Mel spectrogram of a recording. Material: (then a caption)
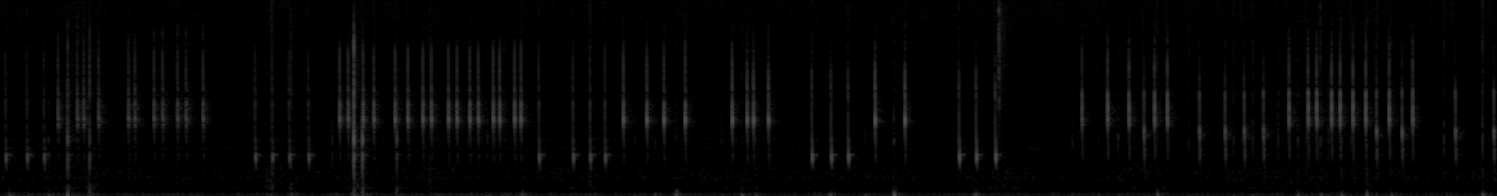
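Glass, aluminium. Fingertips tap rapidly on the glass back and aluminium edge of a blue smartphone held up close. Dozens of short, dry clicks come in quick bursts separated by brief pauses. Each tick is crisp and bright and dies away at once over a faint low hum.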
